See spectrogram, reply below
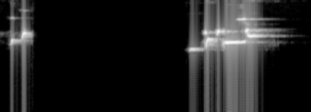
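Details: European goldfinch song on a recording made for training young goldfinches to sing: a short two-note chirp, then after a pause a longer tinkling burst of high twittering notes, clean background.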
